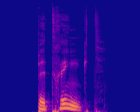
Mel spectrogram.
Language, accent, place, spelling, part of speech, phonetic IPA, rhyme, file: German, Germany, Berlin, betrinkt, verb, [bəˈtʁɪŋkt], -ɪŋkt, De-betrinkt.ogg
- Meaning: inflection of betrinken: 1. third-person singular present 2. second-person plural present 3. plural imperative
